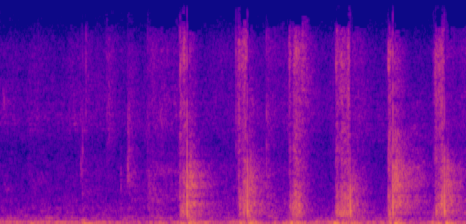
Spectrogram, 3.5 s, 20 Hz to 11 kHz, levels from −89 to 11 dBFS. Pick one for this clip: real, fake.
real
